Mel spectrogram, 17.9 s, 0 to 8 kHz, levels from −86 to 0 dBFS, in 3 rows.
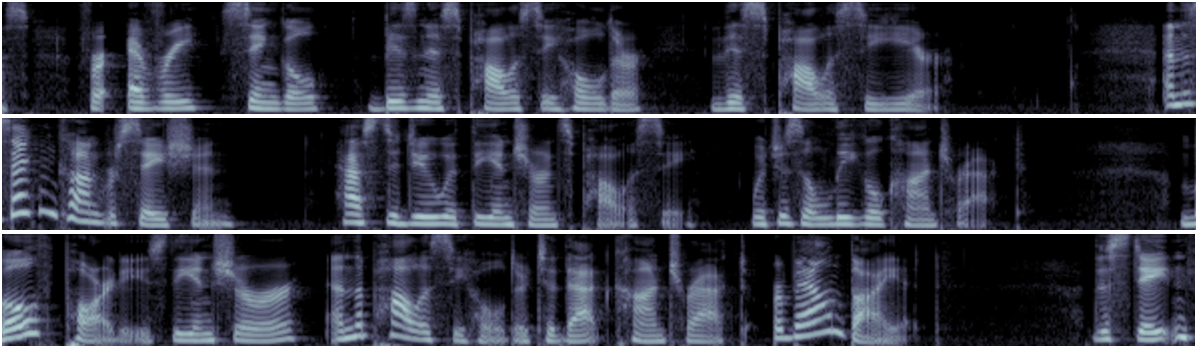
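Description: No technical faults can be heard anywhere in the recording; the signal holds steady and intact throughout the speech.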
